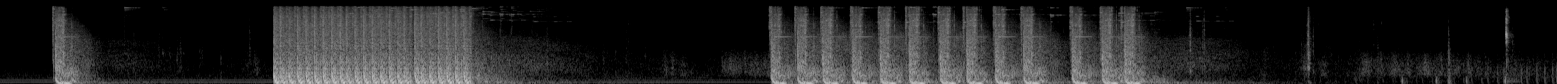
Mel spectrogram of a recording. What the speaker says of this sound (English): I'm getting shot at from far.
